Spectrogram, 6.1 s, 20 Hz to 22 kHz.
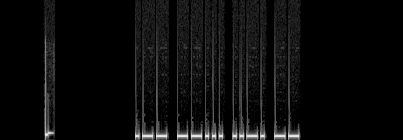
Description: Morse code, heard as a keyed tone, about 22 wpm, 700 Hz. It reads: W7FM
